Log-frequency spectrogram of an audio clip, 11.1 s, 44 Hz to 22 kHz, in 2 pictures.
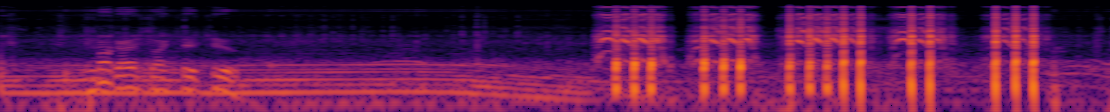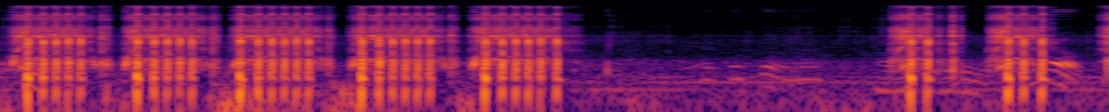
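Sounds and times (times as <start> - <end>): airsoft rifle firing bursts: 3.0 - 8.5, 10.0 - 11.0.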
